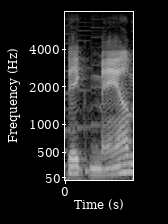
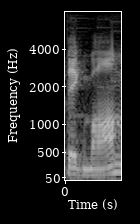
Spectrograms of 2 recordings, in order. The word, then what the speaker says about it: Big Mom: He also was really harsh on me for saying Big Ma'am instead of Big Mom. I'm like, back in the day, before we knew the official pronunciation, everyone called her Big Ma'am among my friends.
